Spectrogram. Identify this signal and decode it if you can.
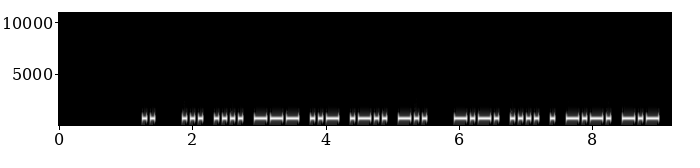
Morse code, heard as a keyed tone, about 20 wpm, 700 Hz. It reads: I SHOULD CHECK
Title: Sentences from Top 1000 Words - Review Part 3 - 20wpm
